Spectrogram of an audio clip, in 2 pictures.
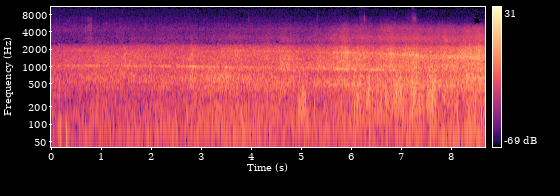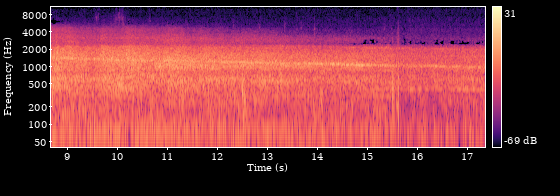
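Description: Airbus A340-600's four Rolls-Royce Trent 500 turbofans on landing approach, a steady jet noise with a whine. It grows louder to a peak about halfway through and then eases off, while the engine tones slide down in pitch as the airliner passes.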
